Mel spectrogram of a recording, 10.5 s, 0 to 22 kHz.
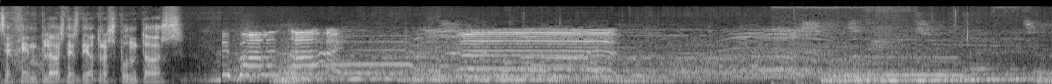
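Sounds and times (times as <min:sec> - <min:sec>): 
speech: 0:00.0 - 0:05.7
large crowd booing in protest: 0:02.0 - 0:10.5
overlapping voices shouting in protest: 0:02.2 - 0:08.9.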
